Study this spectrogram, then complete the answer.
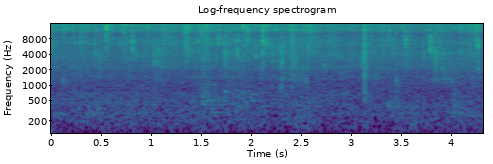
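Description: Steady rain falls outdoors in a forest during a mushroom-foraging trip, a dense even hiss with scattered sharper drops landing close by, no voices over it.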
